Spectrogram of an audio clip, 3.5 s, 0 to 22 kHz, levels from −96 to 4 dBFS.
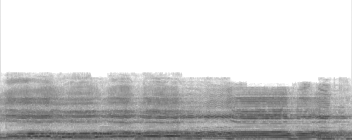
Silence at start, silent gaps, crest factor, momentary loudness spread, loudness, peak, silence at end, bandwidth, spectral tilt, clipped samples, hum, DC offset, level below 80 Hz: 0 s; none; 14 dB; 2 LU; -27 LUFS; -14 dBFS; 0 s; 11 kHz; -1.5 dB/octave; under 0.1%; none; under 0.1%; -68 dBFS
